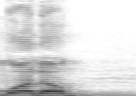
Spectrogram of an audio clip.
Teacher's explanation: मद्द लाजिम होगा, यानी कम से कम 3 अलिफ खींचेंगे, ज़्यादा से ज़्यादा 5 अलिफ, कम से कम 3 अलिफ।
